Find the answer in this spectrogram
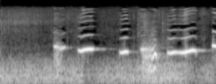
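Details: Pet cockatiel contentedly whistling the children's song "Hato Poppo" in a heavily rearranged form: clear, pure whistled notes held briefly in a short phrase, separated by quiet gaps, in a quiet indoor setting.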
